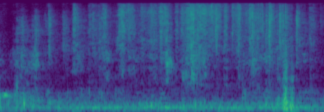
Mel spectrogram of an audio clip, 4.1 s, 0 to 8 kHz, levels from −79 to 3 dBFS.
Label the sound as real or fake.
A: real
